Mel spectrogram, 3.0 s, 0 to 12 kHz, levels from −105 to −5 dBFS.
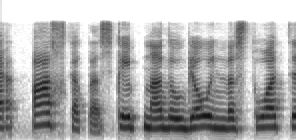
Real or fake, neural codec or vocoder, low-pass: fake; codec, 16 kHz, 1 kbps, FunCodec, trained on Chinese and English, 50 frames a second; 7.2 kHz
